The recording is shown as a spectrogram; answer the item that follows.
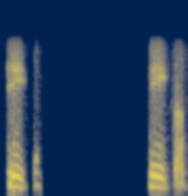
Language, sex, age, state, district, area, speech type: Sindhi, male, 18-30, Rajasthan, Ajmer, urban, conversation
